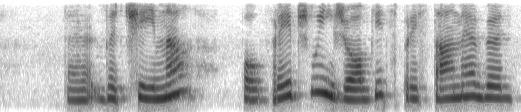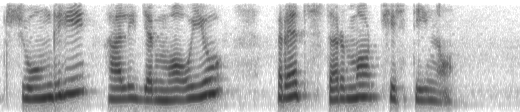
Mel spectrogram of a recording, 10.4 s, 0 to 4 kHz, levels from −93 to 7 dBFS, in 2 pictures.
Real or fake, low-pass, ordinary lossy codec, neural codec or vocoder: fake; 3.6 kHz; none; codec, 24 kHz, 0.9 kbps, WavTokenizer, medium speech release version 2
